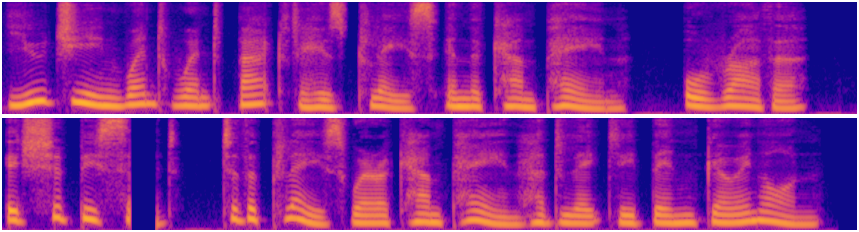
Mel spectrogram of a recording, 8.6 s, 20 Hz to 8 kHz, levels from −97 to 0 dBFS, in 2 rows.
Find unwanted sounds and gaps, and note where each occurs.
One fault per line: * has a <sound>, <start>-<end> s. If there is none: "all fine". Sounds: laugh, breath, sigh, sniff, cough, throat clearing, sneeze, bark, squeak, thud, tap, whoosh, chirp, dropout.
* has a dropout, 4.9-5.0 s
